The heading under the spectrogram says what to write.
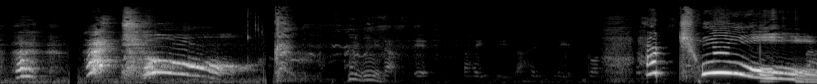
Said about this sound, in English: Hang on, I gotta sneeze.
